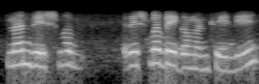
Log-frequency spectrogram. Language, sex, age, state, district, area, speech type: Kannada, female, 18-30, Karnataka, Gadag, rural, conversation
